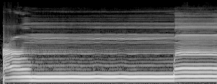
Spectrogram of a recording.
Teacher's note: Huruf ma kita tahan dan kita tekan serta kita dengungkan dua sampai 3 harakat karena terdapat tanda tasydid di atasnya.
